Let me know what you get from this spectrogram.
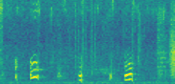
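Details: Two-week-old Pomeranian puppies slipping on a counter top, unable to walk for lack of traction; three short, high, squeaky whimpers with bent, rising pitch come at roughly half-second gaps over a steady low hum.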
